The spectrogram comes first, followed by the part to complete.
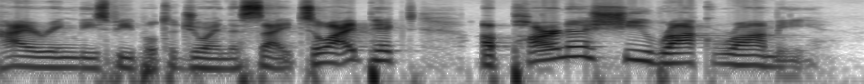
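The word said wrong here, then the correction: Shewakramani: I almost said it wrong. Let me say it again. Aparna Shirakramani.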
